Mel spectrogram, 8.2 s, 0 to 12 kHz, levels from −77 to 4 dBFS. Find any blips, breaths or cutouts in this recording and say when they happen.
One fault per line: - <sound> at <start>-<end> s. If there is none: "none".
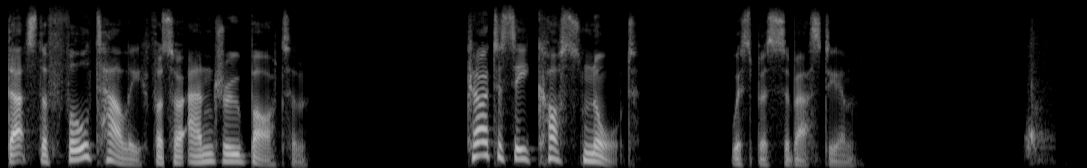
- whoosh at 7.7-7.9 s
